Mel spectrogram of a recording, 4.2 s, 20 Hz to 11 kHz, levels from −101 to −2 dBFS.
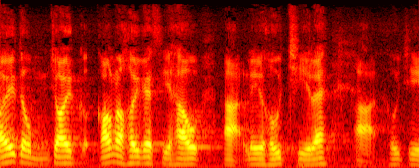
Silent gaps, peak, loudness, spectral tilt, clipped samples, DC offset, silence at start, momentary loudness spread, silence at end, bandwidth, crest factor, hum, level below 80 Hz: none; -10 dBFS; -29 LUFS; -5.5 dB/octave; under 0.1%; under 0.1%; 0 s; 10 LU; 0 s; 10 kHz; 18 dB; none; -64 dBFS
